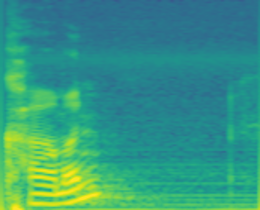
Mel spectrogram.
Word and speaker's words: common: Common, if you put the stress syllable on the second one.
